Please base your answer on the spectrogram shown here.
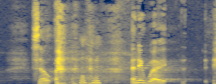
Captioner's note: audience laughs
